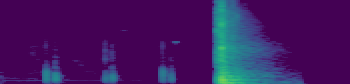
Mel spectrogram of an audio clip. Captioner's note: abagail storms off-door slams!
